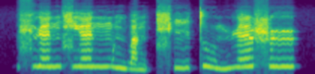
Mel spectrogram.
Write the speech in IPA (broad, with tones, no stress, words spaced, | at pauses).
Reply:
ɕɥɛ˥nɕjɛ˥nmɤ˨ŋwa˩n t͡ɕʰi˧˥t̪u˥˩ mɥɛ˥ʂɻ̩˥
